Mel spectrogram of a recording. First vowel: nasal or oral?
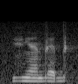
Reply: nasal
